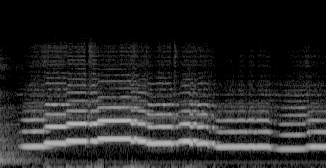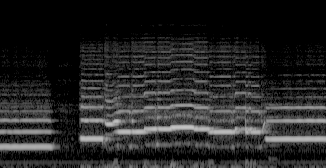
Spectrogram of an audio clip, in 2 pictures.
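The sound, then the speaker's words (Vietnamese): A blind man plays a bamboo flute as he walks along Sơn Nguyệt Anh street in Saigon on a cool late-May evening. It is a flowing melody of long, sustained notes that rise, fall and bend in pitch, pausing briefly midway before continuing clearly and steadily with no voices. “Bỗng nhiên trong không gian lại réo rắt tiếng sáo.”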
